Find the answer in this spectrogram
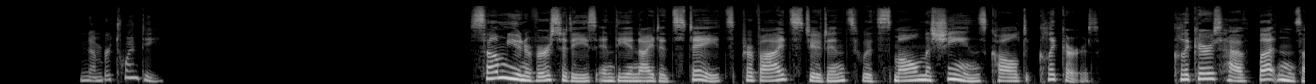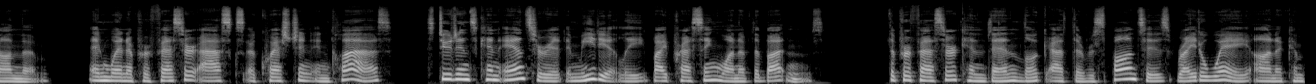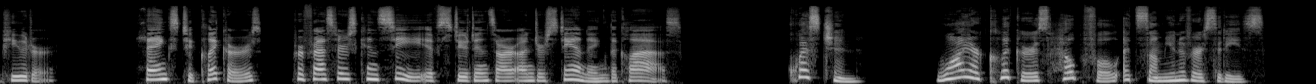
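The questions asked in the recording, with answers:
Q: Why are clickers helpful at some universities?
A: Professors can see if students understand the class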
